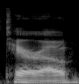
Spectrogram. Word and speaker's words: tarot: the head let's do tarot am I pronouncing that wrong it's tarot but you probably don't even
